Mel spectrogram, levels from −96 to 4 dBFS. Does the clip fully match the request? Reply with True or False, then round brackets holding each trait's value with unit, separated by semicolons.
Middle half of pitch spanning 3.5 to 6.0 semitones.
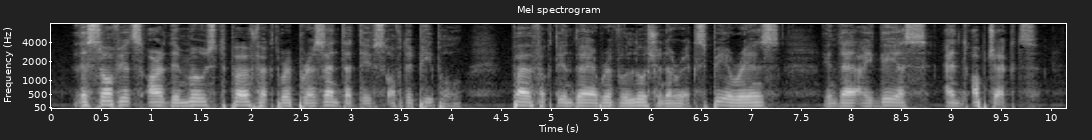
False (2.5 semitones)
